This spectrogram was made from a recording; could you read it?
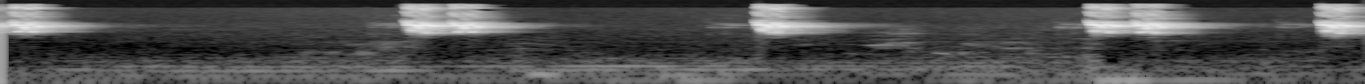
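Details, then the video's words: Sharp, scratchy budgerigar chirps repeated about every two seconds, one burst doubled. This contact call is played to draw back a budgie that has flown away, and a low background hum lies under the calls. "Muhabbet Kuşu Çağırma Sesi, Kaçan Kuşunuza dinletin geri gelsin"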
